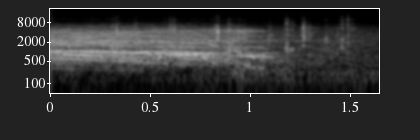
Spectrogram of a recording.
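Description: A street show crowd cheers and shouts loudly at close range, the roar fading into scattered whoops and a few claps.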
